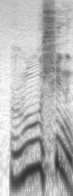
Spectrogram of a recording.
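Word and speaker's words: 魯迅: 하면요 진독수라 진독수 진독수를 이제 중국 이름은 중국 발음은 턴두슈 그다음에 노신이라는 사람인데 루신 그래요.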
